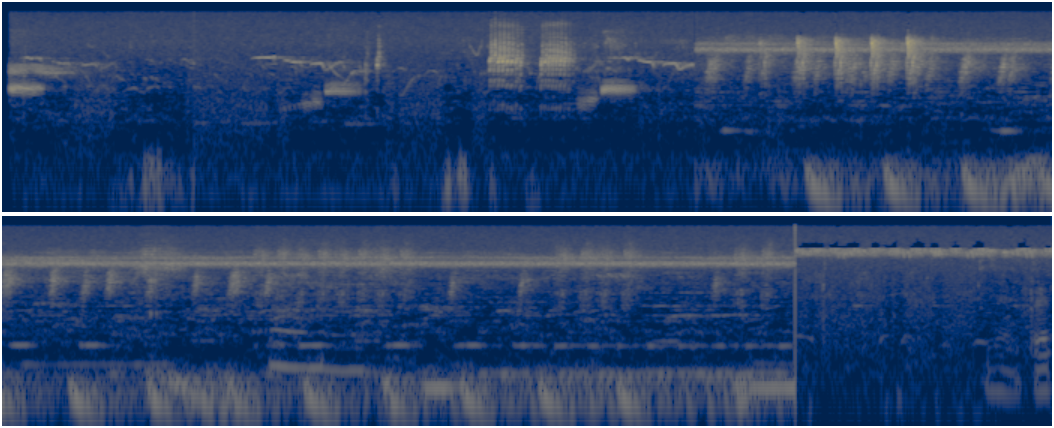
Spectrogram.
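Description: Field recording of a few short, chirping bird calls. Then a steady high-pitched insect drone with repeated loud, low thumps, which gives way suddenly near the end to a higher, steady insect drone.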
